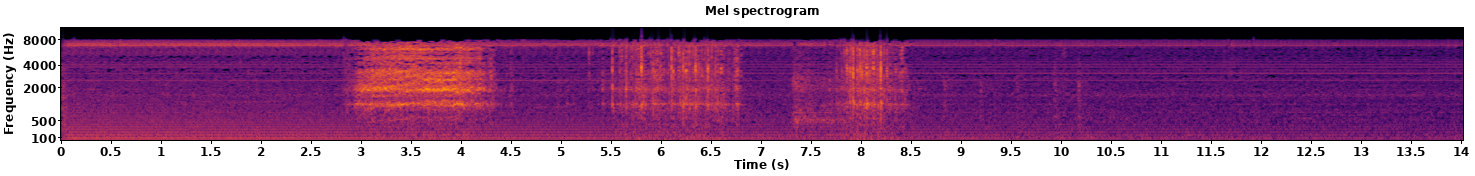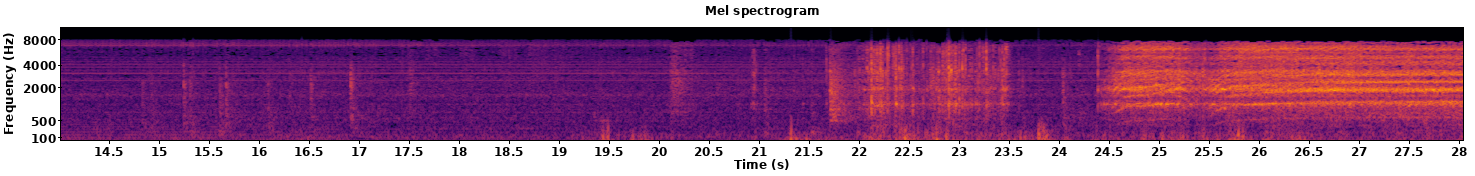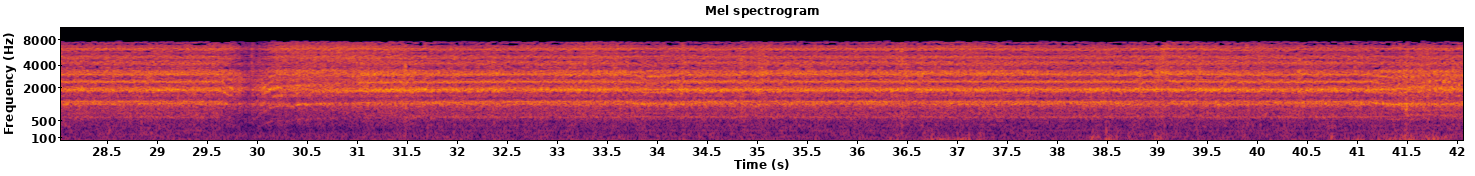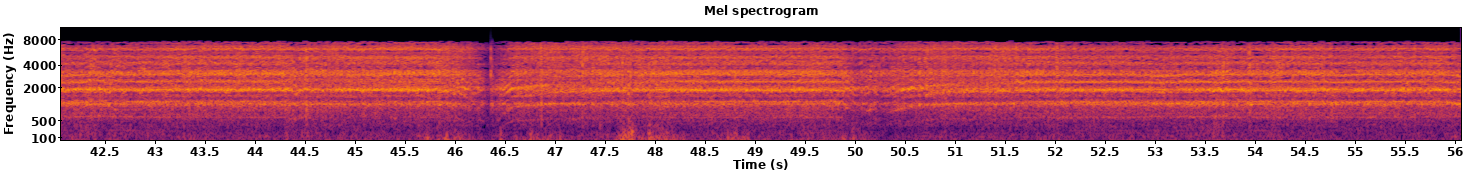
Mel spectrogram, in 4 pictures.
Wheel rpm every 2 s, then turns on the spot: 0, 60, 20, 10, 10, 0, 0, 0, 0, 0, 0, 10, 70, 160, 150, 150, 160, 160, 160, 160, 160, 160, 150, 130, 150, 140, 160, 160.
4-8 22-24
